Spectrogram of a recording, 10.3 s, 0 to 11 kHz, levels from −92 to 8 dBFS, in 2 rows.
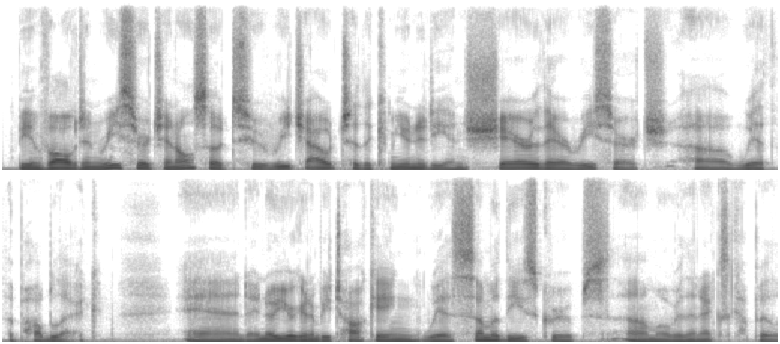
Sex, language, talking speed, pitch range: male, English, 220 wpm, 115-135 Hz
